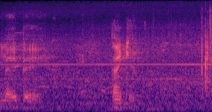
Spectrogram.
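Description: An elderly man speaks through a loudspeaker outdoors.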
